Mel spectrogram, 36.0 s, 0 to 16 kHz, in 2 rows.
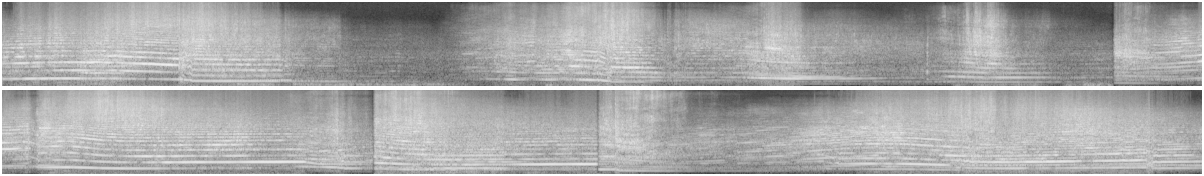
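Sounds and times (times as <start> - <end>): racing car engine revving: 0.0 - 36.0.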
